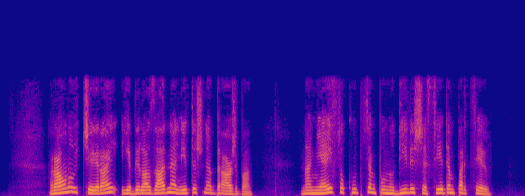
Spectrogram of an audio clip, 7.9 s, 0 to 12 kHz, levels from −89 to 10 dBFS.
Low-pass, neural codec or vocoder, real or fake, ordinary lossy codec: 7.2 kHz; codec, 16 kHz, 1.1 kbps, Voila-Tokenizer; fake; none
